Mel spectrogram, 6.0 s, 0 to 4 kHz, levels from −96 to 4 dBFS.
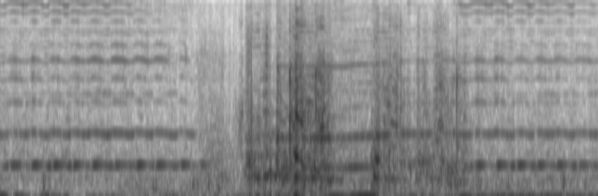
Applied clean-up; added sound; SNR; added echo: neural separator model SepFormer DNS4.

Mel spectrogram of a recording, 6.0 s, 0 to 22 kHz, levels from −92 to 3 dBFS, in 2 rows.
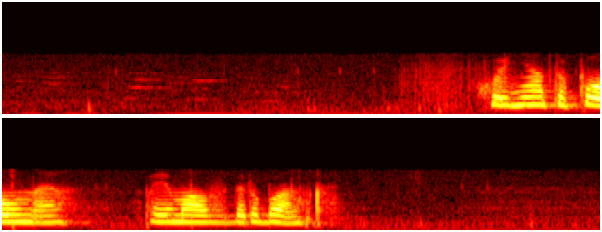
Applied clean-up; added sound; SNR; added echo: none; none; none; none.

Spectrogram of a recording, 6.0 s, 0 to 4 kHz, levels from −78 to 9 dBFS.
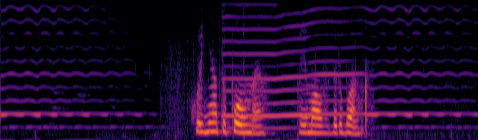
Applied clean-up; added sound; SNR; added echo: none; Wind instrument, woodwind instrument; 14 dB; none.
